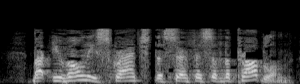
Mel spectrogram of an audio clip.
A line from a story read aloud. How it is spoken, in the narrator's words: Molina cried, feeling more and more desperate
